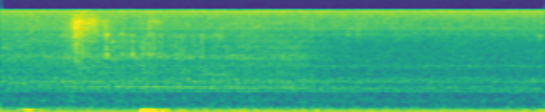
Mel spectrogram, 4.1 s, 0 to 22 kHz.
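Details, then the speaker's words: Gateway M-2626u laptop after cleaning out gummed WD-40 and lubricating the fan with graphite oil: only a low steady hum and faint even whir, no rattle or buzz. Fan now runs quietly, fix successful. "and we should see success quiet-quiet success sounds pretty quiet"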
